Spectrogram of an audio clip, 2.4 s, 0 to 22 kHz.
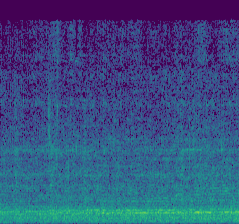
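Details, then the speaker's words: Engwe E26 e-bike (26-inch wheel, high step) on the road after fine-tuning to remove rattles, pedal assist 3: smooth even hub-motor hum with steady faint whine, no clatter or rattles; silent, normal ride. "it's a silent bike. Yes, let me tell you how much of a difference that makes."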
